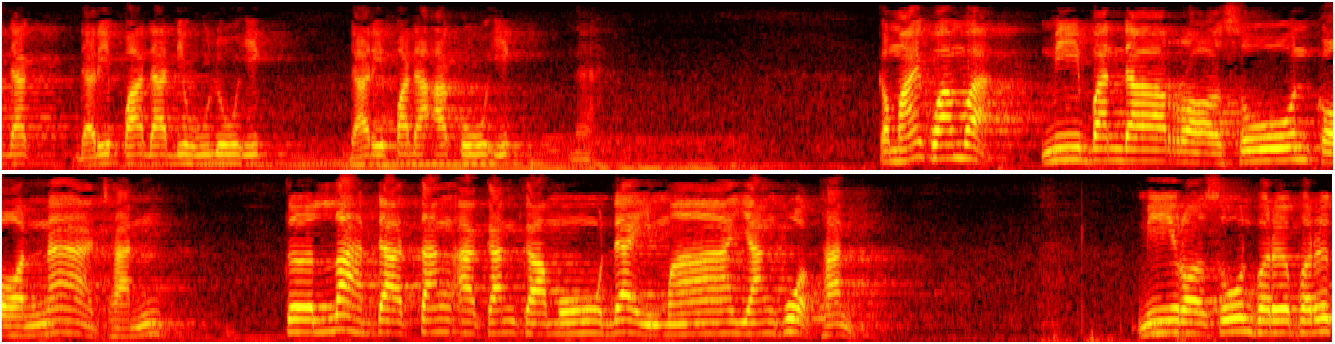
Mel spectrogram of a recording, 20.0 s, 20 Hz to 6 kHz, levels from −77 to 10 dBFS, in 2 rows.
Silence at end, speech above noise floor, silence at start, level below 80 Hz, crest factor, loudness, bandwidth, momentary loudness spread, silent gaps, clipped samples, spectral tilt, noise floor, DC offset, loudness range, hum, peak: 0 s; 32 dB; 0 s; -46 dBFS; 18 dB; -17 LUFS; 6 kHz; 19 LU; none; under 0.1%; -6.5 dB/octave; -49 dBFS; under 0.1%; 7 LU; none; -2 dBFS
